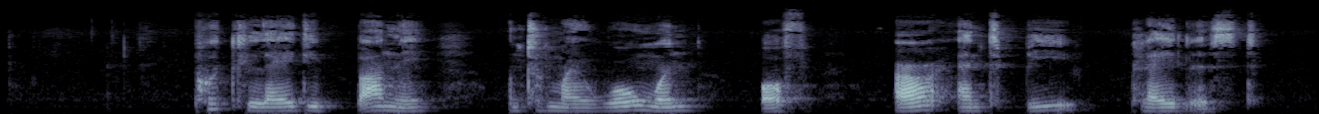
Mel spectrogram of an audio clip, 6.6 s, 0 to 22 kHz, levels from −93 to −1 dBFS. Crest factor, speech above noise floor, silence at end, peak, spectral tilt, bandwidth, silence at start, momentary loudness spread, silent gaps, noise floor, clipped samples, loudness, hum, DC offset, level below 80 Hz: 24 dB; 38 dB; 0.3 s; -12 dBFS; -1.5 dB/octave; 15 kHz; 0.95 s; 12 LU; none; -72 dBFS; under 0.1%; -34 LUFS; none; under 0.1%; -78 dBFS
